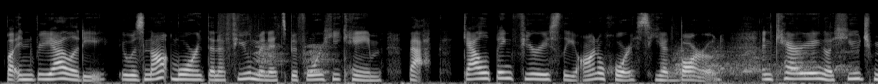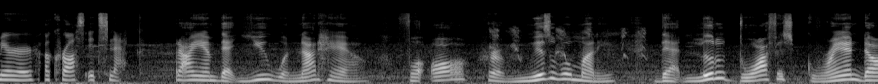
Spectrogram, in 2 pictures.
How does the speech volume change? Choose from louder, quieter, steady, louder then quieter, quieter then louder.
steady.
